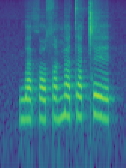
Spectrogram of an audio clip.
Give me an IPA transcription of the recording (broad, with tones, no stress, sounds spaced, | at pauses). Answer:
w a˨ x œ˨ sˤ e˨ ŋ a˦˨ t a˦ ǀ ɛ˦˨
